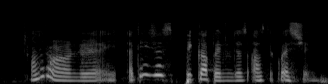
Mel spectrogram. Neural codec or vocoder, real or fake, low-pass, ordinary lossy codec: codec, 16 kHz, 8 kbps, FreqCodec, smaller model; fake; 7.2 kHz; none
